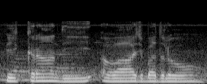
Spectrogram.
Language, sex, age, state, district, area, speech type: Punjabi, male, 18-30, Punjab, Bathinda, urban, read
